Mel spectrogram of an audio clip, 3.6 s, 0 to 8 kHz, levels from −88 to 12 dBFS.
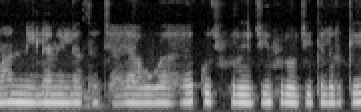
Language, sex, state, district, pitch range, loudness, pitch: Hindi, female, Uttar Pradesh, Jyotiba Phule Nagar, 180-185 Hz, -15 LUFS, 180 Hz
